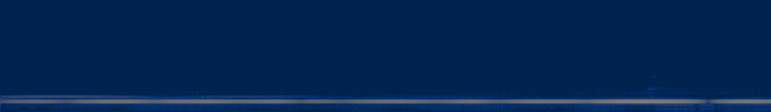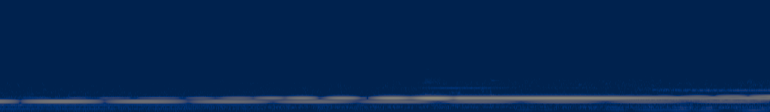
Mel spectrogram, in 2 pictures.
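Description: Crystal singing bowls ringing: one low, sustained tone with a slow pulsing beat, joined about twenty seconds in by a second, higher bowl that swells and becomes the loudest sound near the end.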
